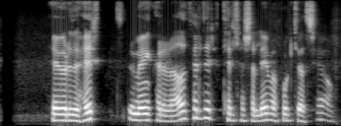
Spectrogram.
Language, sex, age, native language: Icelandic, male, 40-49, Icelandic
